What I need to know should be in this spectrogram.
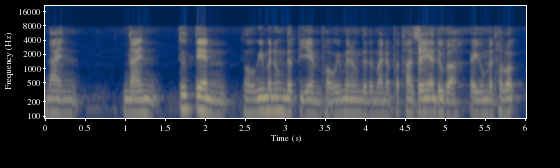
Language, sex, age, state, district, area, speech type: Manipuri, male, 18-30, Manipur, Imphal West, rural, spontaneous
